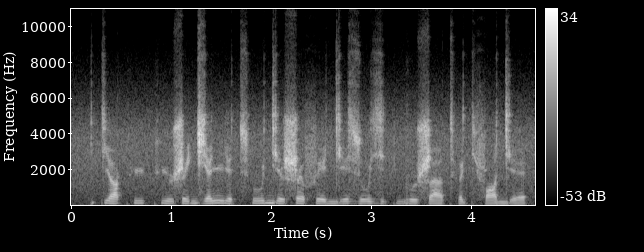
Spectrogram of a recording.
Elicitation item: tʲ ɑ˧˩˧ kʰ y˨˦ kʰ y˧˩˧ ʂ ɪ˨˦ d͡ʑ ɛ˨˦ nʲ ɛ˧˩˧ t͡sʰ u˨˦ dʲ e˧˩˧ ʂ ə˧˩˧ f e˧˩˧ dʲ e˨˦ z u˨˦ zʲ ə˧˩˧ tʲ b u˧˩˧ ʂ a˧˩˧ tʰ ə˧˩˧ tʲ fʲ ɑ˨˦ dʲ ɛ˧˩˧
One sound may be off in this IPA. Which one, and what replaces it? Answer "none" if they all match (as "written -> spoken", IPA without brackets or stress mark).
fʲ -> f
